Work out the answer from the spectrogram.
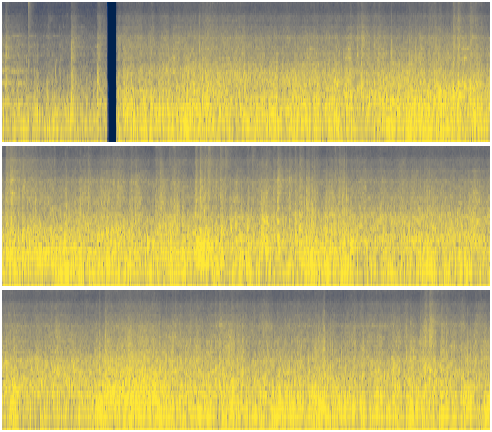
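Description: A passenger train running at speed, heard from its open coach door: wheels rumbling and clacking steadily over rail joints and points. The sound cuts out for an instant about two seconds in.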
